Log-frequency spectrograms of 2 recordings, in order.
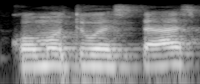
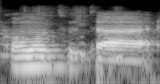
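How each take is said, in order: First: It is said in full standard Spanish. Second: It is said in clipped Dominican Spanish.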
